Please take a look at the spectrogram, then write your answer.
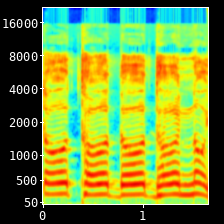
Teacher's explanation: जिनका उच्चारण ऊपर के दांतों पर जीभ लगने से होता है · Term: दंत व्यंजन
